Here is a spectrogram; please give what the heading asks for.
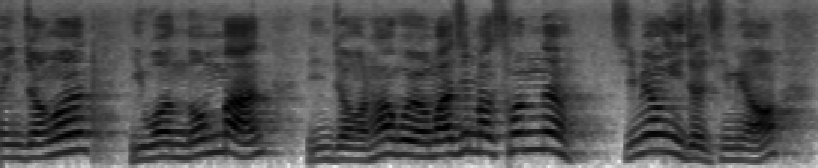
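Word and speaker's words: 선릉: 마지막 선능, 지명이죠. 지명. 선능이라고 발음하기도 하고 릉이라고 발음하기도 하는데 인정은 선능을 인정하더라.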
